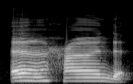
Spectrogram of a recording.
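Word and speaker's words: أحد: okuyacağız araya kaynatmaya hüvallahü ehad ehad e i u şeklinde ehad burada Bu kalkalenin ince harfleri ince tonlamayla yapacağız arkadaşlar yani ehad ehad şeklinde değil de eh ehad şeklinde Allahü Samed bakın burada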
